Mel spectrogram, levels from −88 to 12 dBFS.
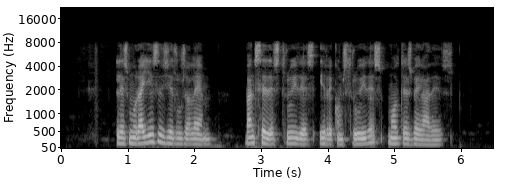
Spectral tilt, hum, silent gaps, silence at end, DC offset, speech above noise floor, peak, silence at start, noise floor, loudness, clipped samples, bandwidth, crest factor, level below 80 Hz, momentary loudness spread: -4.5 dB/octave; none; none; 0.65 s; under 0.1%; 48 dB; -4 dBFS; 0.85 s; -70 dBFS; -22 LUFS; under 0.1%; 8.4 kHz; 20 dB; -60 dBFS; 10 LU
